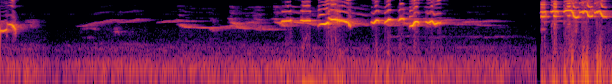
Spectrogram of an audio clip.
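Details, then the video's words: Agile oriental magpie-robin before eating: soft, thin whistled phrases at first, then loud runs of varied, sharply slurred notes, and a final burst of very high, rapid chatter. "KACER GIRAS/GESIT BELUM MAKAN VOUR GACOR"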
